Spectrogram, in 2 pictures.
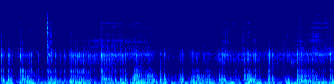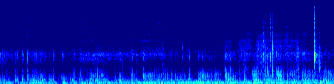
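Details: Long-haired female house cat purring contentedly while being brushed on a person's lap indoors; a low, steady rumbling purr runs throughout, mixed with soft brushing and rustling noises and a sharp click near the end.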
